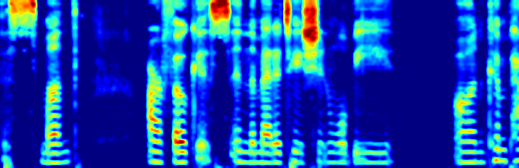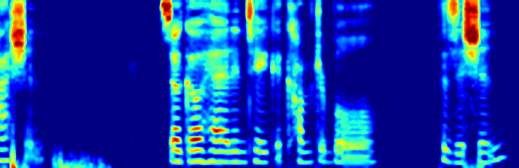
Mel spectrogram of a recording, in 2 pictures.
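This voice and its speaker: Slow, creaky-voiced woman guiding meditation. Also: on the low side, no room sound. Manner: calm, soothing, gentle instructions with long pauses. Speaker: yoga and meditation teacher. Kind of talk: guided meditation.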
